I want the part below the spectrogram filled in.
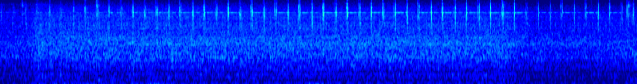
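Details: First-time serviced mechanical clock, fully wound: steady, even ticking around three beats a second with a faint hum; normal ticking.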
